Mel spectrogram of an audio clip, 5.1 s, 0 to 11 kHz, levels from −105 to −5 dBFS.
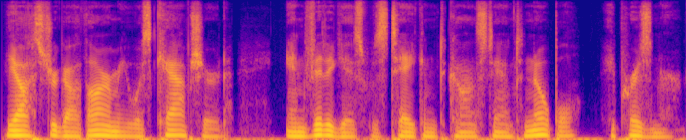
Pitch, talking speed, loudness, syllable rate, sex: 100 Hz, 150 wpm, -21 LUFS, 5.9 syllables/s, male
